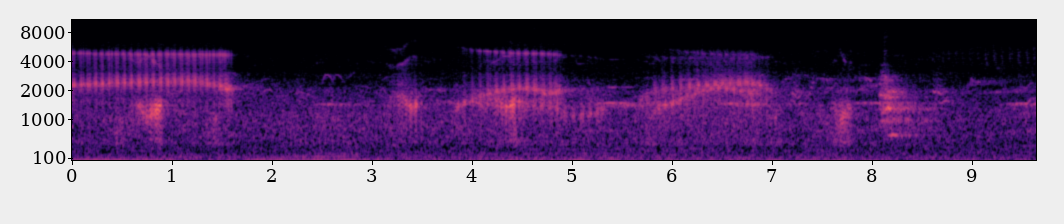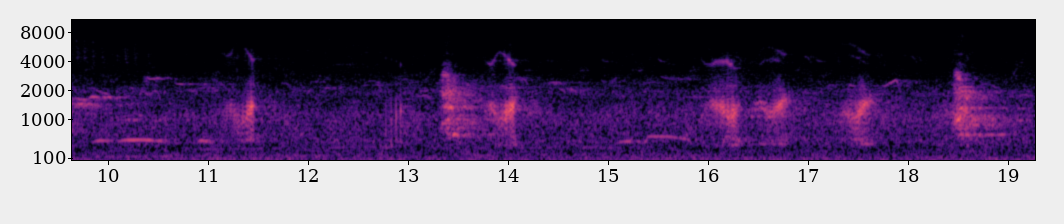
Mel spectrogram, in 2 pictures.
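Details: Frogs: a few rattling trills at the start, then a sparser series of short, sharp croaks spaced one to two seconds apart, with a faint lower murmur in the background.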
